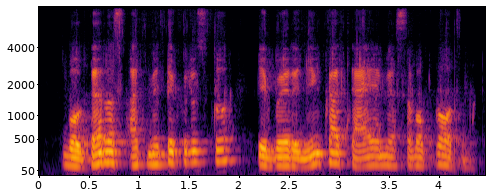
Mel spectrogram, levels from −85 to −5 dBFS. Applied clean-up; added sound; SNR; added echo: neural separator model SepFormer DNS4.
